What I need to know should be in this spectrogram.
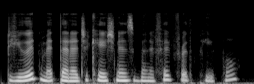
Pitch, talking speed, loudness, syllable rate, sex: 185 Hz, 260 wpm, -18 LUFS, 7.7 syllables/s, female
